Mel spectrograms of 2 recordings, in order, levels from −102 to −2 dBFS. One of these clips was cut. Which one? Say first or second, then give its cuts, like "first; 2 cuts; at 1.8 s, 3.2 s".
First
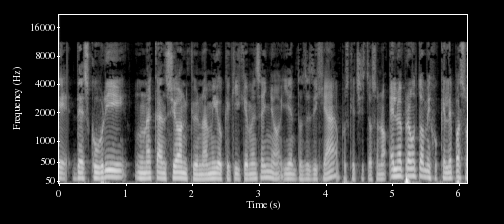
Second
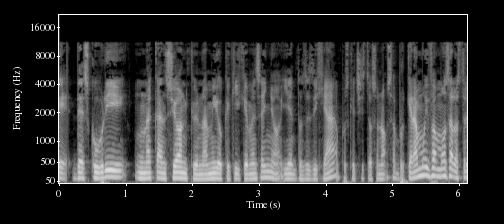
second; 1 cut; at 4.9 s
